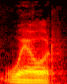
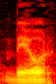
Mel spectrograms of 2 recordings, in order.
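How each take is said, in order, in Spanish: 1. El nombre empieza con un sonido w. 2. El nombre empieza con un sonido b.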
